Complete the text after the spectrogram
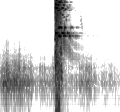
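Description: A bright chime rings out once.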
